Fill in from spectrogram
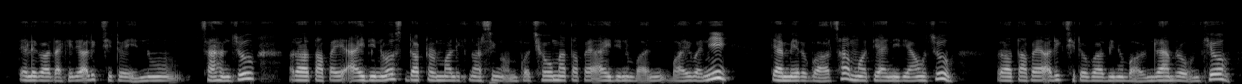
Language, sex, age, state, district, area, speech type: Nepali, female, 45-60, West Bengal, Kalimpong, rural, spontaneous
